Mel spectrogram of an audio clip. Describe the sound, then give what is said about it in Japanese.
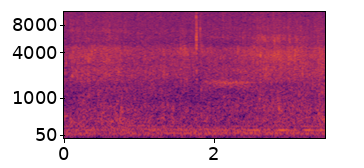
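Steady seaside wind buffets the microphone with a constant low rumble and broad rushing hiss, an unbroken outdoor shoreline ambience with some 30 to 40 sailing yachts moving back and forth offshore and a Ferris wheel nearby, no voices and no distinct individual sounds standing out. “右側には観覧車目の前にはヨットがですね今日はものすごく30層か40層ぐらいのヨットが、えー、目の前ずらーっとこう横に広がって行ったり来たり行ったり来たりしてますねなんか練習してるんでしょうね”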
